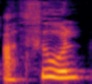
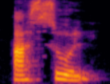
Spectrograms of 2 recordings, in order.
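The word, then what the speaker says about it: azul: So you can say aul or asul. Both are totally fine but make sure your u is being pronounced oo always oo.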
